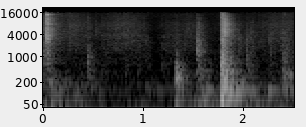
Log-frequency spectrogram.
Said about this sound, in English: Close that door.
